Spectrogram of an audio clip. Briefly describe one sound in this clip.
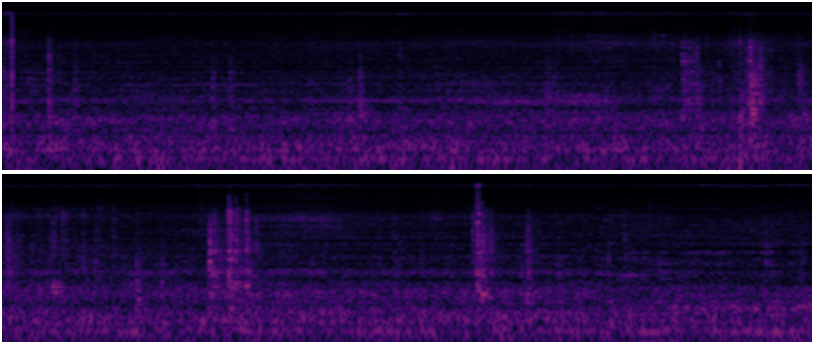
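A steel bucket scrapes into dry earth.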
